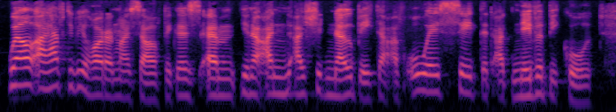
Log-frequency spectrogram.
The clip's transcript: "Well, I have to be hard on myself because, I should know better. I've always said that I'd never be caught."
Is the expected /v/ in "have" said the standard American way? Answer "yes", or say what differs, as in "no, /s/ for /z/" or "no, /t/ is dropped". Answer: no, /f/ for /v/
